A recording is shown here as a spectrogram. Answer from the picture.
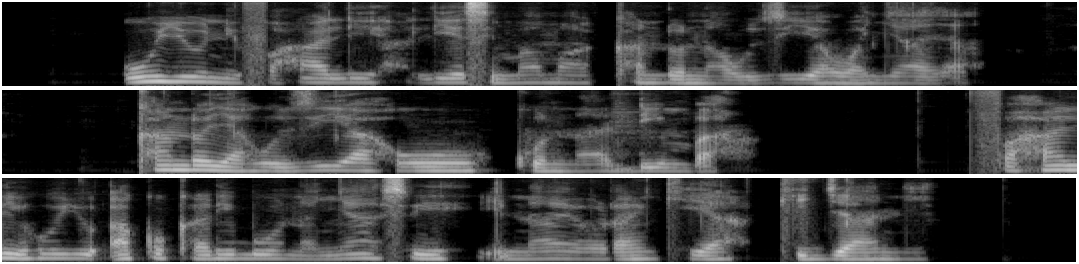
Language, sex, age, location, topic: Swahili, male, 18-24, Nairobi, government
